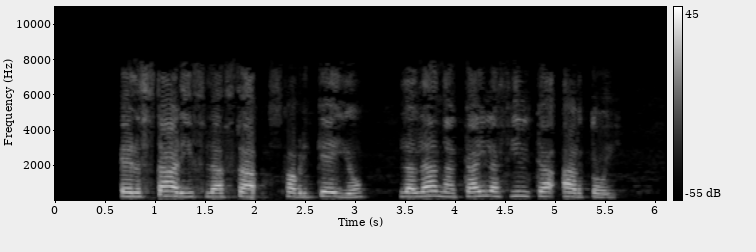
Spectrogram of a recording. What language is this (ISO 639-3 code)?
epo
